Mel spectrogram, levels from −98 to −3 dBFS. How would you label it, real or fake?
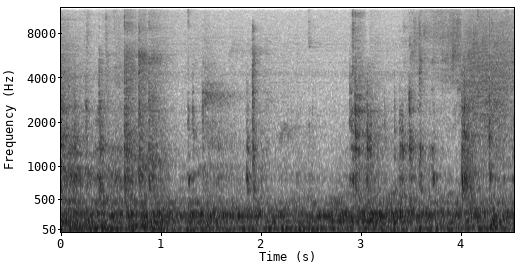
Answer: real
